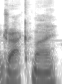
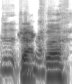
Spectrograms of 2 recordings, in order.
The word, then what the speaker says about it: drachma: So that's my 2 coins, my 2 drachma, or however you. I forget how to pronounce that I word. understand. Drachma?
